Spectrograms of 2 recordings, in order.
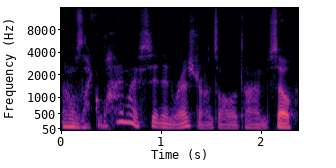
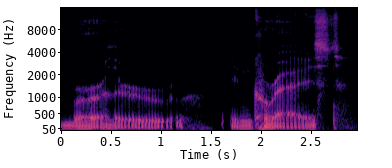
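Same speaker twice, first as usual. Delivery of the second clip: very deep, low put-on register; 6 semitones lower than usual. Asked to see how deep they can go, speaking in a very deep voice. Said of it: "It's not really my real voice".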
